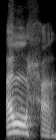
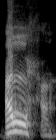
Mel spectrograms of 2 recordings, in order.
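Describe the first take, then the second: First: The l sound is held only moderately. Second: The l sound is held only moderately.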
